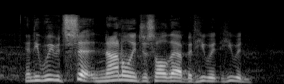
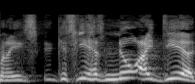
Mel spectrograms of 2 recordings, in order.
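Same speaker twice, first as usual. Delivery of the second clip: normal talking voice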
